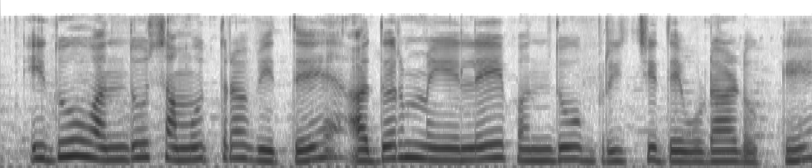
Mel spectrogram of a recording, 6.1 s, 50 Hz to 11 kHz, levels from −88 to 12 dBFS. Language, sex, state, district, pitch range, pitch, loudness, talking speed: Kannada, female, Karnataka, Bidar, 210-250 Hz, 230 Hz, -14 LUFS, 90 wpm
